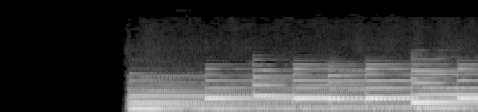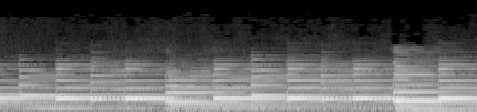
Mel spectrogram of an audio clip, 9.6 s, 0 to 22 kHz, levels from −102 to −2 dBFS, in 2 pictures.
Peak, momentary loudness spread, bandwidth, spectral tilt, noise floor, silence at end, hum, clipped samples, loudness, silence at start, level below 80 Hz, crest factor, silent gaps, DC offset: -6 dBFS; 7 LU; 4.3 kHz; -10.5 dB/octave; under -90 dBFS; 0 s; none; under 0.1%; -22 LUFS; 1.25 s; -42 dBFS; 14 dB; none; under 0.1%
